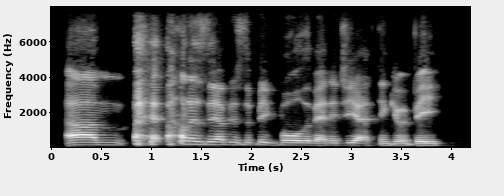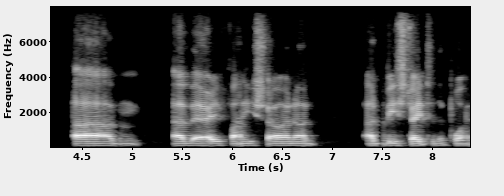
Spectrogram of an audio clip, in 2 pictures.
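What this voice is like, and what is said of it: Australian accent. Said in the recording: “Australian accent is awesome”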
